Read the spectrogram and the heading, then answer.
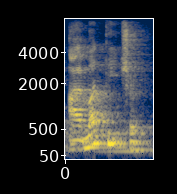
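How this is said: The words are linked in one block.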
